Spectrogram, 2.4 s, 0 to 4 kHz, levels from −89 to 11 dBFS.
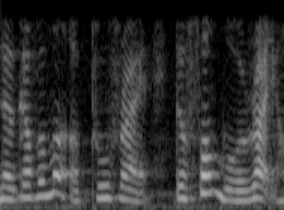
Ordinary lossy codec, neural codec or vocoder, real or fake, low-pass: none; vocoder, 22.05 kHz, 80 mel bands, WaveNeXt; fake; 3.6 kHz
